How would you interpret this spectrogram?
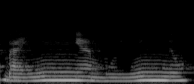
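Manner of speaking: ordinary talk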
